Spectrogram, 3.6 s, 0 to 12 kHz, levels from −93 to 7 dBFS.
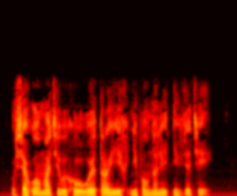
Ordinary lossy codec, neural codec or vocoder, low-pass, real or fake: MP3, 64 kbps; none; 7.2 kHz; real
